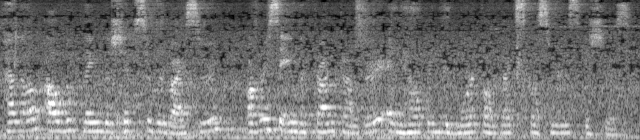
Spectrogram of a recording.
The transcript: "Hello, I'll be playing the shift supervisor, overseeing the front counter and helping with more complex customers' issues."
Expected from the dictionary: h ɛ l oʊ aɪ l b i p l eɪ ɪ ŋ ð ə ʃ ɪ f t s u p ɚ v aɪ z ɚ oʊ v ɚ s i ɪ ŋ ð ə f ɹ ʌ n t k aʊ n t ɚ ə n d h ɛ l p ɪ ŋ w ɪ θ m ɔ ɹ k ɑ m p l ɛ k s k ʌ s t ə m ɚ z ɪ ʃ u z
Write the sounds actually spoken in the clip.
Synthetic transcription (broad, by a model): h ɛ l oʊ aɪ l b i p l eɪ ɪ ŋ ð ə ʃ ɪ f s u p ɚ v aɪ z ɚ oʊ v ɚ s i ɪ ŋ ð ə f ɹ ʌ n t k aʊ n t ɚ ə n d h ɛ l p ɪ ŋ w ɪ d m ɔ ɹ k ɑ m p l ɛ k s k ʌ s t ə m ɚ s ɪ ʃ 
